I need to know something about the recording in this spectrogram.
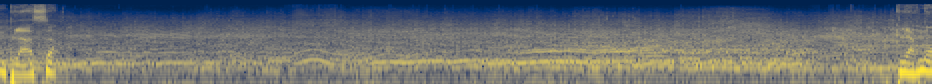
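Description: Dirt bike engines rev and whine, rising and falling in pitch.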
